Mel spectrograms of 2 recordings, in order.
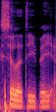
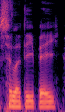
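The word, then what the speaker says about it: ScyllaDB: enough but we obviously have been you saying Scylla DB and there are enough people that were saying Scylla DB which to actually make me feel like we're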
